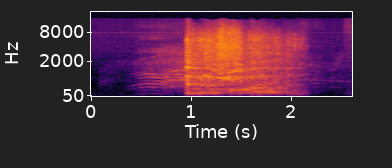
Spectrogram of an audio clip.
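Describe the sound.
A crowd of voices roars together in imitation of a lion, practising for a telling of the Bible story of Daniel, swelling from scattered calls into a loud, sustained group roar that lasts over a second before trailing off.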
